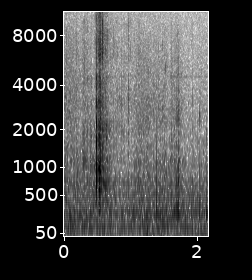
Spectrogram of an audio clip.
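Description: A single crisp bite into a warm, crusty, buttery dinner roll, one sharp crunch near the start followed by a fainter crackle and quiet chewing, close and otherwise silent.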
